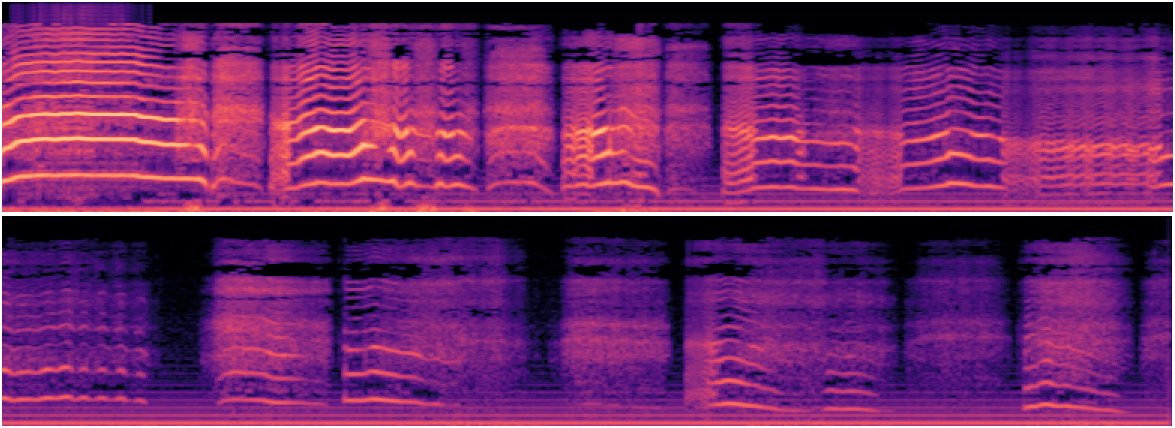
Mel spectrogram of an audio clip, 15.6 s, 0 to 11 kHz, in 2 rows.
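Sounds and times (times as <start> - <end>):
person moaning and gasping during orgasm: 0.0 - 13.8, 14.6 - 15.5
low steady hum: 0.0 - 15.5
person panting heavily: 1.4 - 1.8, 2.8 - 4.8, 9.3 - 12.4, 13.0 - 15.5.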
